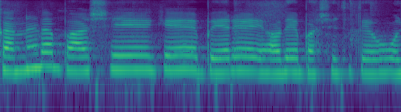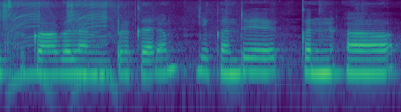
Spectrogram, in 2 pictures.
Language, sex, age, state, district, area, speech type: Kannada, female, 18-30, Karnataka, Tumkur, urban, spontaneous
